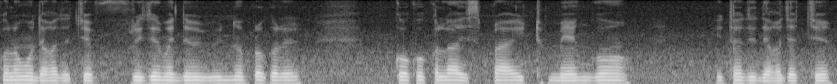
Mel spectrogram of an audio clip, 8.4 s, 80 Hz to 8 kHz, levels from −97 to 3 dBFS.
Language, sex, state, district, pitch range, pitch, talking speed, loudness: Bengali, male, Assam, Hailakandi, 105-115 Hz, 115 Hz, 100 wpm, -16 LUFS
